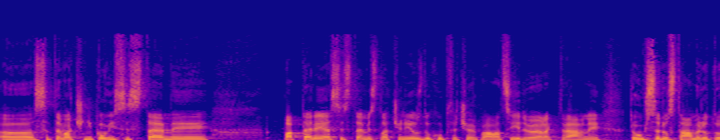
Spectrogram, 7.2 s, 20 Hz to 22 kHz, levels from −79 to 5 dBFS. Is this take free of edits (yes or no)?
yes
